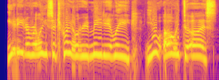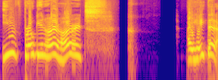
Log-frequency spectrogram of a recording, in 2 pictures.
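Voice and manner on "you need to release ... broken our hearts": mocking voice in a high pitch. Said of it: "I probably sound like I'm mocking people".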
